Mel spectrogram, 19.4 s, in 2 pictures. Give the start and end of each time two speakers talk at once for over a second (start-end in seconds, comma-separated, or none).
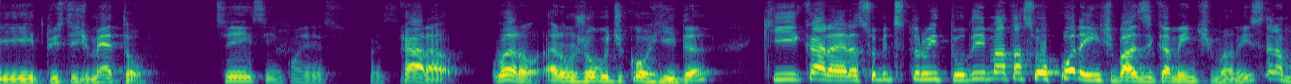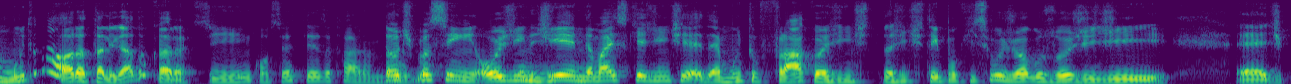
12.4-14.1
